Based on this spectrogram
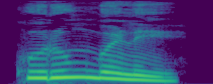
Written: ಕುರುಂಬಳೆ

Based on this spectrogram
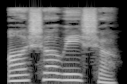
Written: ಆಶಾವೇಶ

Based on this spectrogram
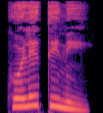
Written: ಖಳಧಾನ

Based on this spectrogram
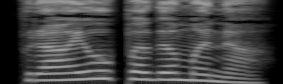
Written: ಪ್ರಾಯೋಪಗಮನ

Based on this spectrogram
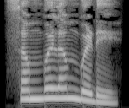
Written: ಸಂಬಳಂಬಡೆ

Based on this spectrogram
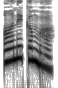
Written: ಆನೆಗಂಭ

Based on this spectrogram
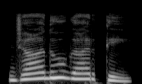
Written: ಜೊತೆಗಾರ್ತಿ

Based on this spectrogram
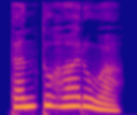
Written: ತಂತುಹಾರುವ

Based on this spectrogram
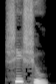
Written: ಸಾಸ

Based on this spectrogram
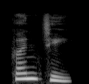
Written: ಕಾಂಚಿ

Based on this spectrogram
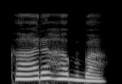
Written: ಕಾರಹಬ್ಬ

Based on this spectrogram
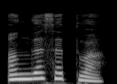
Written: ಅಂಗಸತ್ವ

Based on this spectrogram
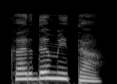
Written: ಗಾರುತ್ಮತ

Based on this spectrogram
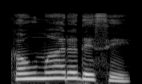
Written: ಕೌಮಾರದೆಸೆ

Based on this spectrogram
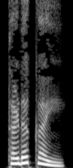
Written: ತಡಕೈ

